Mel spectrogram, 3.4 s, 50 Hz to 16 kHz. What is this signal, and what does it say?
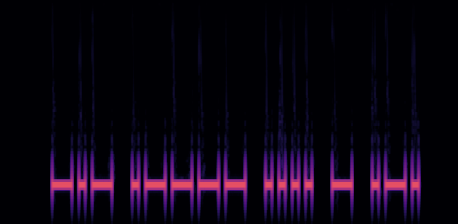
Morse code, heard as a keyed tone, about 25 wpm, 700 Hz. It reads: K1HTR
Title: Speed Racing - USA Call Signs 20wpm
